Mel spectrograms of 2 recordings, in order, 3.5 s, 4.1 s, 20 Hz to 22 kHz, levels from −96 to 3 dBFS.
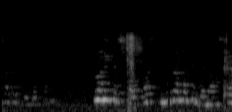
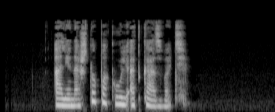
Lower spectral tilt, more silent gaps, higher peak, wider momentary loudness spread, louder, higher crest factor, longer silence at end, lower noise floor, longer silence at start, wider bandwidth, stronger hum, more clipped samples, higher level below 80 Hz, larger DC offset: about the same, -4 dB/octave vs -4 dB/octave; neither; second, -32 dBFS vs -6 dBFS; first, 17 LU vs 7 LU; second, -49 LUFS vs -24 LUFS; about the same, 20 dB vs 22 dB; second, 0 s vs 1.35 s; first, -84 dBFS vs -76 dBFS; second, 0.1 s vs 0.8 s; second, 7.6 kHz vs 11.5 kHz; first, 50 Hz at -90 dBFS vs none; neither; second, -84 dBFS vs -72 dBFS; neither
